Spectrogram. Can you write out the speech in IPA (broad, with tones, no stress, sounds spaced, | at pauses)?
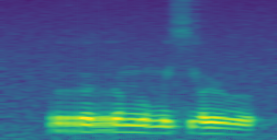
r ʊ˦ r ʊ˦ n̪ u˧ m ɪ˧ sʲ ɔ˧ ɹ ʊ˨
